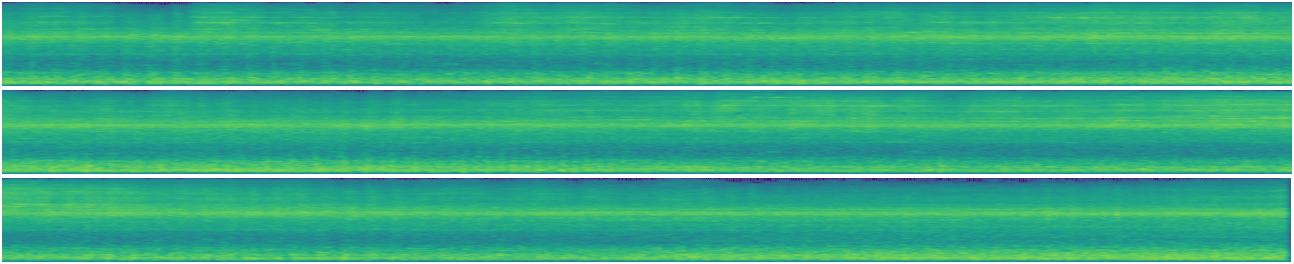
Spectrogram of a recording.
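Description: Freight train cars, mostly tank cars, rolling past on the track: a steady, continuous noise of wheels on rails.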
